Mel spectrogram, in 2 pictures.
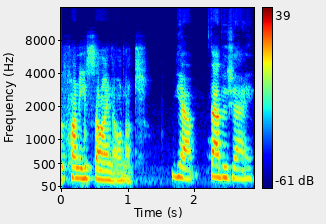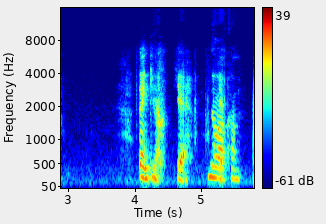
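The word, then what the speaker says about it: Fabergé: e with a funny sign on it yeah dabjay thank you yeah you're welcome yeah like the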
